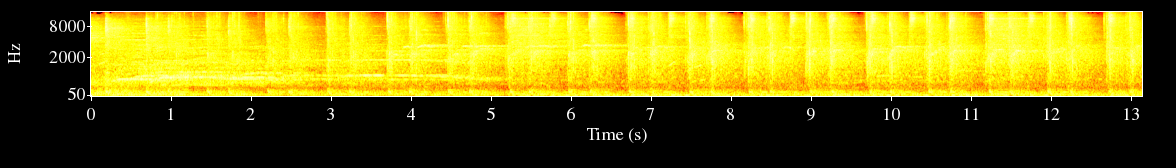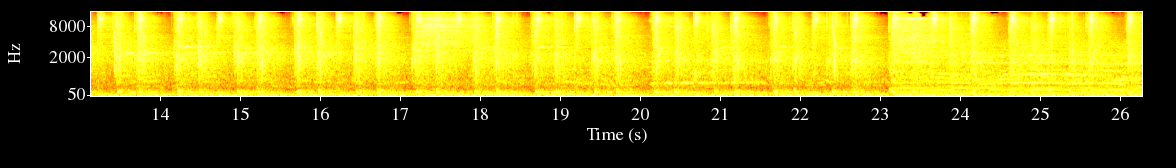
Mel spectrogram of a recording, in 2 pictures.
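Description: Rock band playing live: drum kit, bass, electric guitars and keyboard in an instrumental passage with a steady beat and no singing.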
